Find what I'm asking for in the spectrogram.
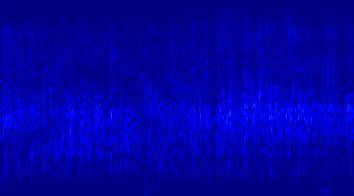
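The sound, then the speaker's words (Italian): Steady applause from an audience fills the whole stretch: a dense, even wash of many hands clapping, with no pauses and no voices. “Un applauso, scusate, non a me.”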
